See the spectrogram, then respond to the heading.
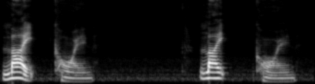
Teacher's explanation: for the stressed first syllable, I use one stable high note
